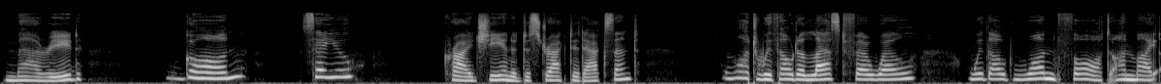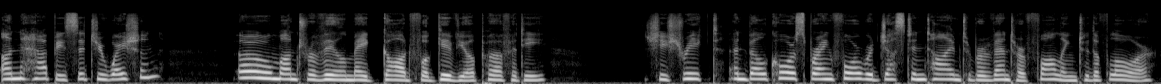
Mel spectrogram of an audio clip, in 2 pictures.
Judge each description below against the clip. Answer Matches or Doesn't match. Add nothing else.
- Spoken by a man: Doesn't match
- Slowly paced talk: Matches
